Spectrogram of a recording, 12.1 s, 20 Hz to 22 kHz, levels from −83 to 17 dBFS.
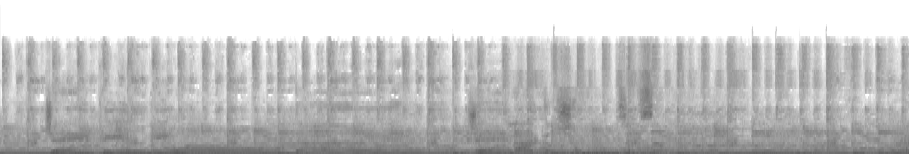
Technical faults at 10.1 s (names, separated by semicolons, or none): call bitrate drop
